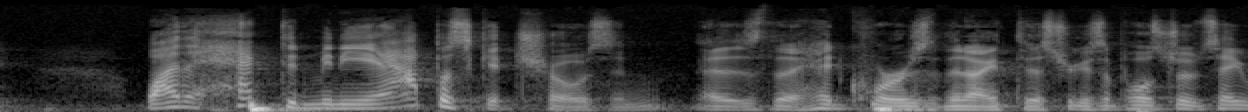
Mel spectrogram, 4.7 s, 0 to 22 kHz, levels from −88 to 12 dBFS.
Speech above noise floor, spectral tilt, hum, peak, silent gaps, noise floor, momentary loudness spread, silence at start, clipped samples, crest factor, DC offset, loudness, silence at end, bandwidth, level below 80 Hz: 30 dB; -5 dB/octave; none; 0 dBFS; none; -52 dBFS; 15 LU; 0.55 s; under 0.1%; 22 dB; under 0.1%; -23 LUFS; 0 s; 15 kHz; -38 dBFS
